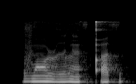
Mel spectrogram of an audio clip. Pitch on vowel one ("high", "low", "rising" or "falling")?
high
